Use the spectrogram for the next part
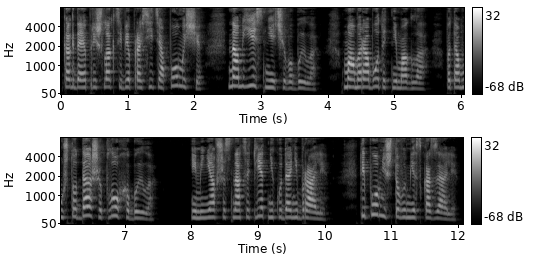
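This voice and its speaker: A woman's voice: on the high side, normal speed, hardly any pauses, a bit bright, lightly acted. A woman voicing an indignant young heroine in an audiobook, speaking sharply and heatedly. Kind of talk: audiobook narration.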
